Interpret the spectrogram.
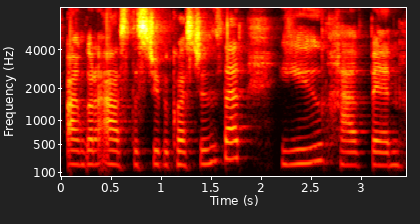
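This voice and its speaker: A hoarse woman co-hosting a podcast, chatty and rambling, poking fun at herself. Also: medium pitch, moderate pace, fairly bright tone. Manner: chatty, rambling, self-deprecating. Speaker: podcast co-host. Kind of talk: casual podcast chat.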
